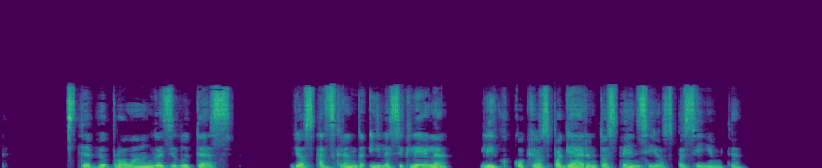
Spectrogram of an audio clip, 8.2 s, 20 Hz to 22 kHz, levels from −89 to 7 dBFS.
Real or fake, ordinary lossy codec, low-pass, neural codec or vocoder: real; AAC, 48 kbps; 10.8 kHz; none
